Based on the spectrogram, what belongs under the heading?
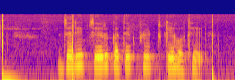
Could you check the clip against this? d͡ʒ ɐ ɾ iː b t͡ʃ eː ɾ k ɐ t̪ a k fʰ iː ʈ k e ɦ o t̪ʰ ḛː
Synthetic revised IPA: d͡ʒ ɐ ɾ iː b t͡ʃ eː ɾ k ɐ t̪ e k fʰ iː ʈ k e ɦ o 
